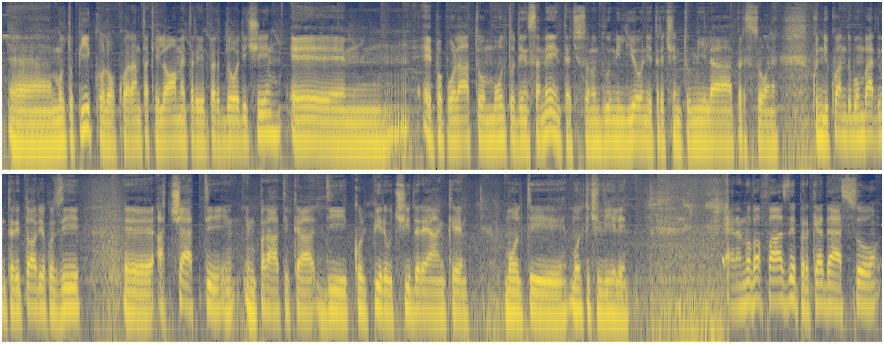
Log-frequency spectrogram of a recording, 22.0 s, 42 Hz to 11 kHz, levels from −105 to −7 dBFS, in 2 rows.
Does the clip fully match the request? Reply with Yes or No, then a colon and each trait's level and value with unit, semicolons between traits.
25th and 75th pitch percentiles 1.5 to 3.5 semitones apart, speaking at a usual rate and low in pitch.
Yes: average, 2.9 semitones; average, 125 wpm; low, 110 Hz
